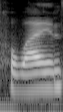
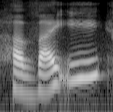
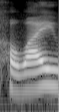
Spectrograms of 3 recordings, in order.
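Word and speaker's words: Hawaiʻi: I listen to native Hawaiian speakers I hear them say Hawaii where the W is pronounced with the V so it's hard for me sometimes because I you I'm used to saying Hawaii with the w so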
